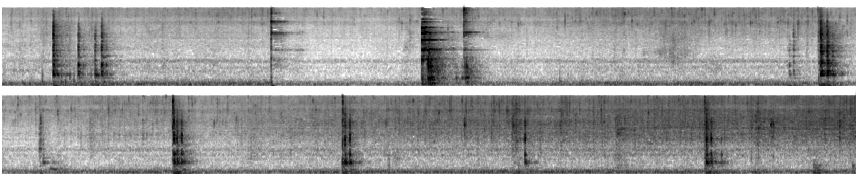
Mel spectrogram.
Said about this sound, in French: Donc on va saisir les morceaux de viande à feu vif.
